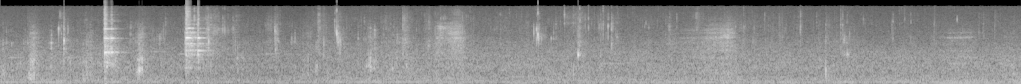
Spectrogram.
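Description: Someone eating from a bowl: soft chewing and small clicks of a spoon, with two sharper clinks against the bowl about one and two seconds in.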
